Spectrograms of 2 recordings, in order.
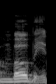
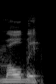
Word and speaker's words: Moby: just had him here oh Moby not mby mby did they just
